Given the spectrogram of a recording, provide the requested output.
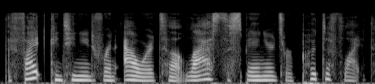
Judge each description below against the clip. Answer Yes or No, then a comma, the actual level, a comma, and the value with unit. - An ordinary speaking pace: No, fast, 240 wpm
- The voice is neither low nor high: No, high, 200 Hz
